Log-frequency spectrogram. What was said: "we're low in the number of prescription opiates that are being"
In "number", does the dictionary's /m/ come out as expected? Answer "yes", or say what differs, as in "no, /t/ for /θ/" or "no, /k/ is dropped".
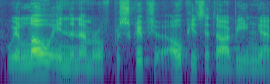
yes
